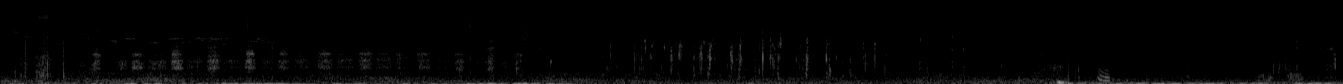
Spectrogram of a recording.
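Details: Dog quenching its thirst in the summer heat, with soft wet laps and panting-like breaths in a close, quiet setting. A sharp knock about two thirds of the way through, then the lapping continues.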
